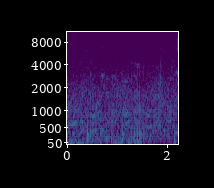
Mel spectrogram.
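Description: Faint outdoor background in a pause between speakers: distant, indistinct voices with a few light clicks and knocks.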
